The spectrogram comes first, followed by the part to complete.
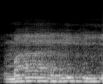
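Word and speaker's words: مالِكِ: Maliki yaumiddin. Maliki yaumiddin. Ma di situ panjang. Mad tabi'i. Maliki yaumiddin.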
